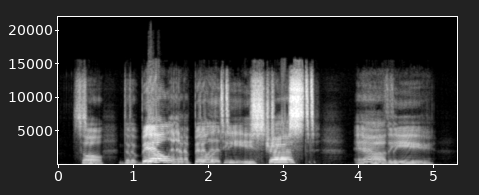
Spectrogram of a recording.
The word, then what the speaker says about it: ability: that flexibility sincerity opportunity all of them follow the same rhythm. Third syllable from the end is stressed. So the bill and ability is stressed.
